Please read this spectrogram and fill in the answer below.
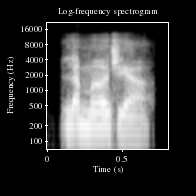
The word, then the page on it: Lammergeyer: Indian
